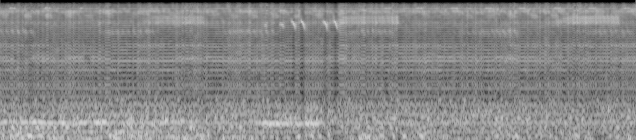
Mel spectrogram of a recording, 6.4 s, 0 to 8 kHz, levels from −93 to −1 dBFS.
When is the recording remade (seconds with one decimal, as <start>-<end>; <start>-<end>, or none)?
0.0-6.4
